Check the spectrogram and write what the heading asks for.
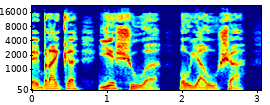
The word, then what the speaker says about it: Yeshua: XX siga o verdadeiro profeta Jesus ou na pronúncia Hebraica Yeshua ou yausha e não aos falsos profetas da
